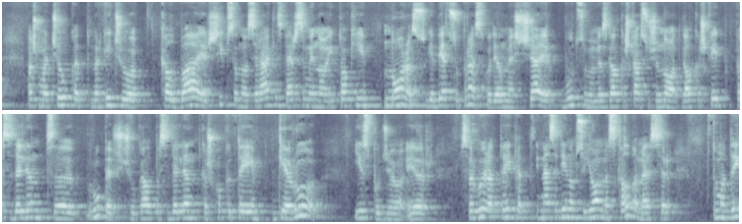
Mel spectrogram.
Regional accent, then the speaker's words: Vilnius, Vilnius County, Lithuania; aš esu iš Vilniaus

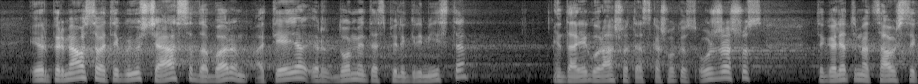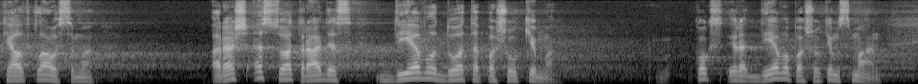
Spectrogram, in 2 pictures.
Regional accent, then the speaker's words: Šiluva, Kaunas County, Lithuania; augau Šiluvoj, kur tais laikais, kai augau, nelabai būdavo kažkokių tokių religinių didelių veiklų, apart Šiluvos atlaidų.

